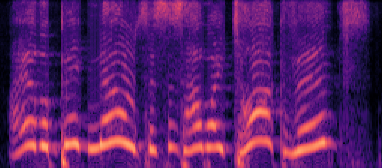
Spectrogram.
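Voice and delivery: whiny son-in-law answers the chairman; mock son-in-law. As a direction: plead back to the boss.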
